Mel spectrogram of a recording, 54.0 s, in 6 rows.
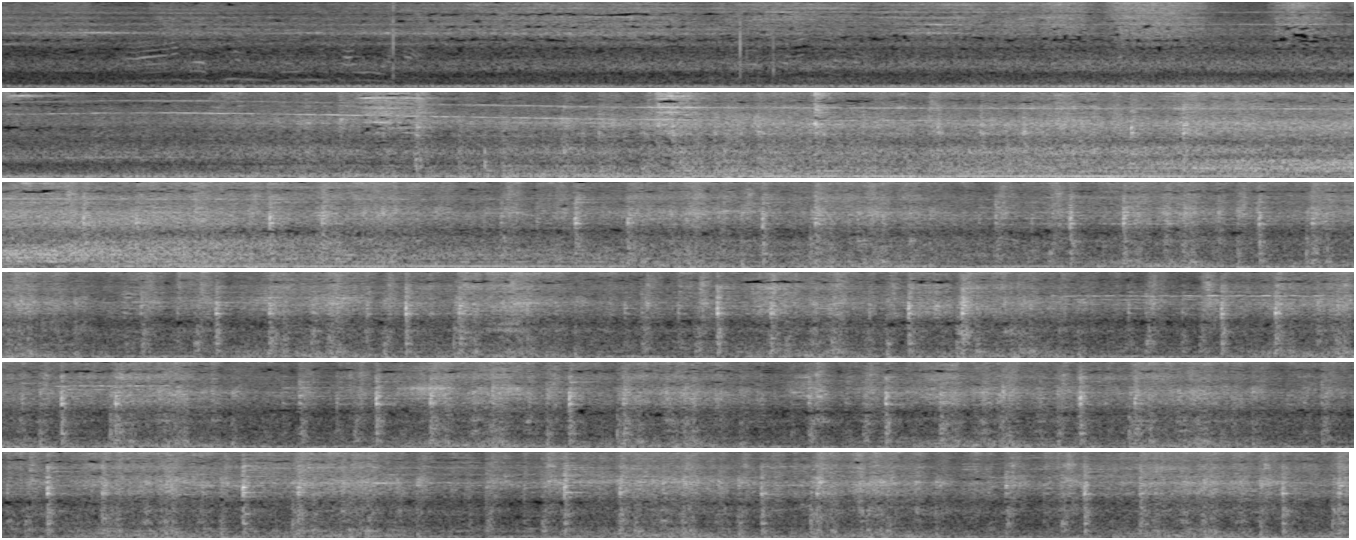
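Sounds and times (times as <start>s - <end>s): wheels clacking over rail joints: 10.9s - 54.0s.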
